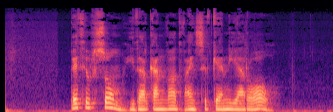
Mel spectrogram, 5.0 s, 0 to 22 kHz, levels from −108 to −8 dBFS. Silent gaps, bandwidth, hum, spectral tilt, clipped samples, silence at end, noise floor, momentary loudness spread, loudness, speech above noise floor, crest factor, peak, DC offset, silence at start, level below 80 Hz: none; 15.5 kHz; none; -6 dB/octave; under 0.1%; 0.05 s; -51 dBFS; 5 LU; -25 LUFS; 28 dB; 20 dB; -6 dBFS; under 0.1%; 0.1 s; -48 dBFS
